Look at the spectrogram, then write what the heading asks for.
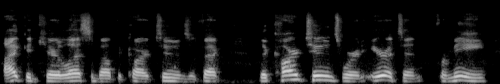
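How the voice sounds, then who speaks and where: A man's voice: on the high side, normal speed, warm tone, no room sound. A man, a radio personality, chatting as an interview guest in an enthusiastic, emphatic way. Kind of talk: casual conversational reminiscence.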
